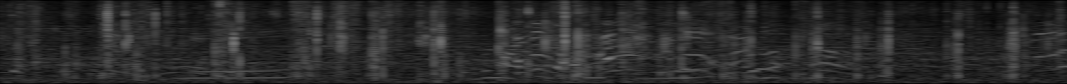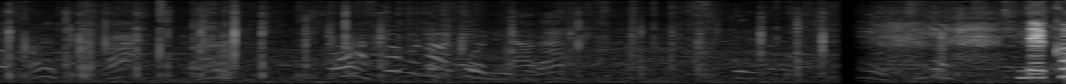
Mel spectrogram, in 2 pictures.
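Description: A child's footsteps patter on pavement.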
